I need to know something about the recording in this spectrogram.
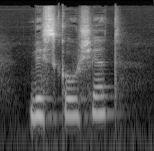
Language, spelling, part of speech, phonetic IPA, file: Czech, vyzkoušet, verb, [ˈvɪskou̯ʃɛt], Cs-vyzkoušet.ogg
- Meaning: 1. to examine (to test skills or qualifications of someone) 2. to try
